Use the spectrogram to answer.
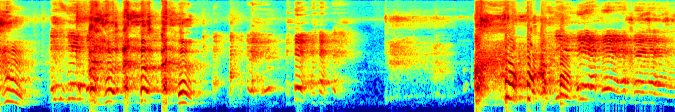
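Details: Adult mother coughing in repeated short bursts while her infant daughter laughs in high-pitched belly laughter in a small room.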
